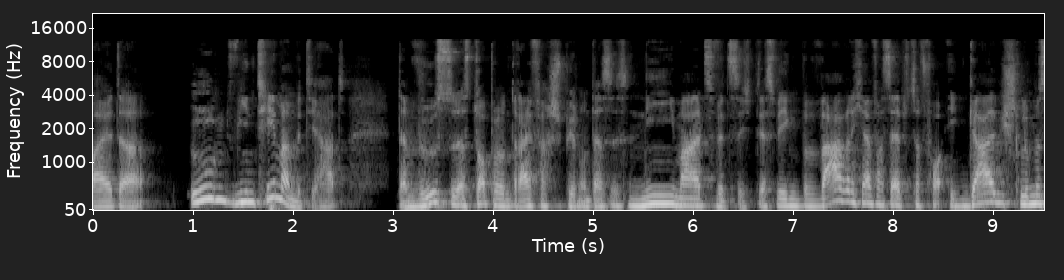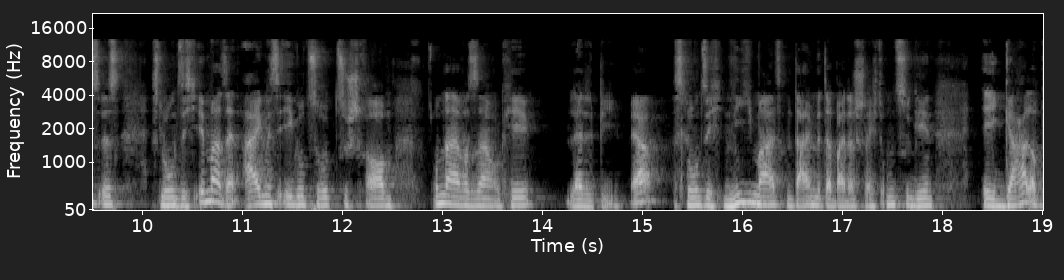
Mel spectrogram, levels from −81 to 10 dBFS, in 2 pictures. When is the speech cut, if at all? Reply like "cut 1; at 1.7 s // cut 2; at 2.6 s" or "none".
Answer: none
